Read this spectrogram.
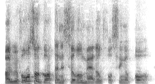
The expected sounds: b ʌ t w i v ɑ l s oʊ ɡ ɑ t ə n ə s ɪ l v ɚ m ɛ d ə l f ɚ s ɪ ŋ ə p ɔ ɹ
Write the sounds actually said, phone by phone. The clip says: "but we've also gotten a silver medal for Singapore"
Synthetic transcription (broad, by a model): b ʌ t w i v ɑ l s oʊ ɡ ɑ t ə n ə s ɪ v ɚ m ɛ d ə l f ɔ s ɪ ŋ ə p ɔ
